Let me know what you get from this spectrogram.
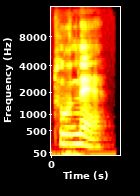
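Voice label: "turne", Azerbaijani; Orfoqrafiya Lüğəti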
